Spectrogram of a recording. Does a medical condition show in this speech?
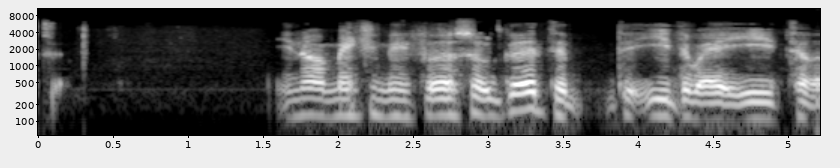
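Yes: traumatic brain injury.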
